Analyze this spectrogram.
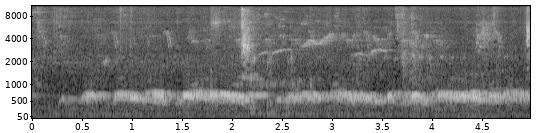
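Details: Dove calling loudly in a bird-trapping setting: a steady low hum broken into soft cooing phrases, with faint higher chirps from other birds in the background.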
